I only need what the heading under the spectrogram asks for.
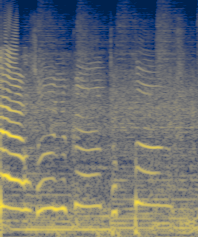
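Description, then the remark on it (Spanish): A human voice imitates a cat meowing as the sign-off for Miau Producciones, several drawn-out, pitch-sliding meows in quick succession, fairly loud with no other sounds around. “y esto fue una producción de Miau Producciones. Miau, miau, miau, miau, miau, miau, miau, miau, miau, miau”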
